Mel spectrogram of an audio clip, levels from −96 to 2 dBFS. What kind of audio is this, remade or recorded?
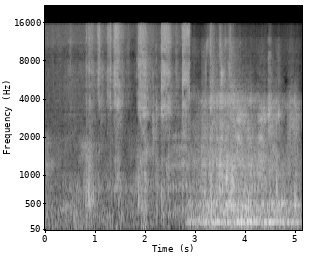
remade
